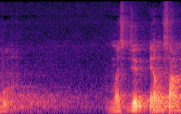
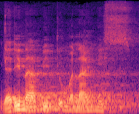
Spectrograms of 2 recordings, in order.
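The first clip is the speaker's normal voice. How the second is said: ordinary talk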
